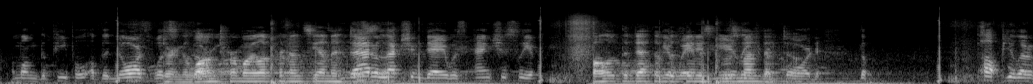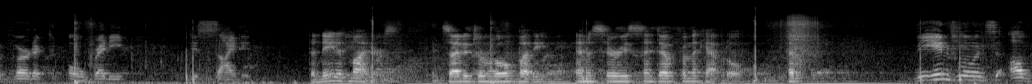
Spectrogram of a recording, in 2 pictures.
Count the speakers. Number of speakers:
2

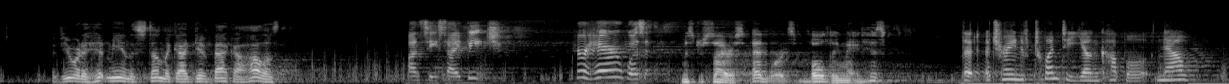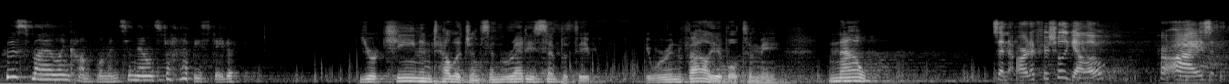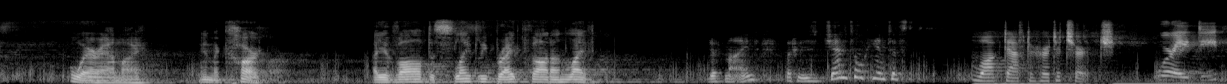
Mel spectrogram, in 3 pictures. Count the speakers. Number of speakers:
6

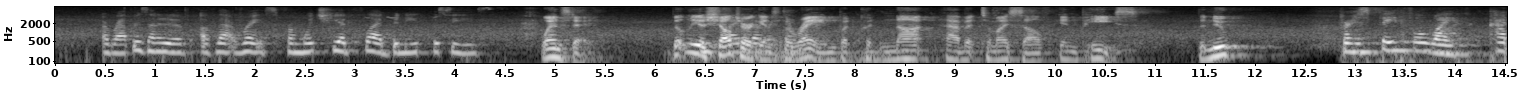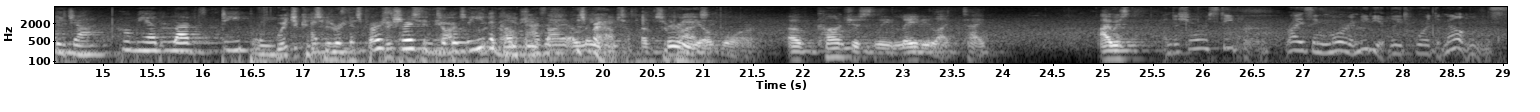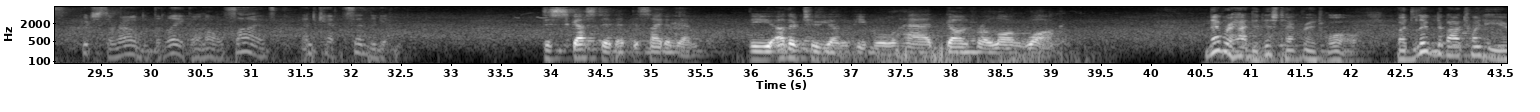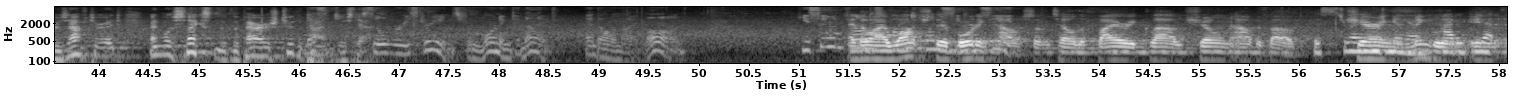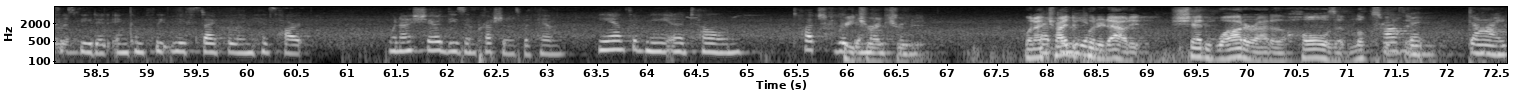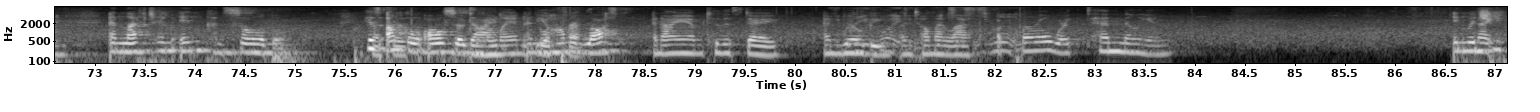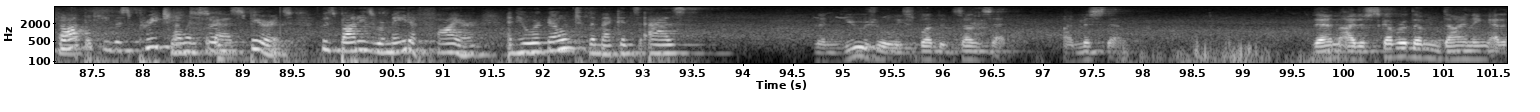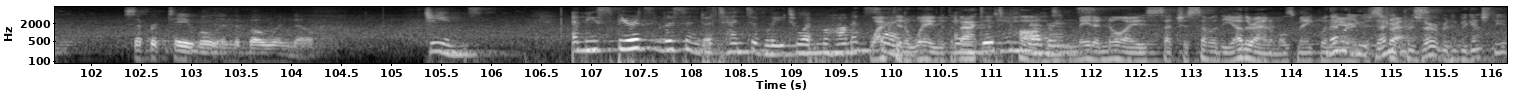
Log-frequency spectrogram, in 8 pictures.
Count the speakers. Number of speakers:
6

